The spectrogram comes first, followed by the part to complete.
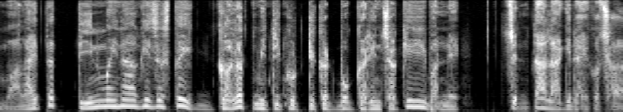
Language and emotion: Nepali, fearful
